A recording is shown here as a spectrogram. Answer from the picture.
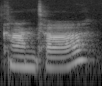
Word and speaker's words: kantha: I had read on the internet when I was looking up the kantha, what we call kantha here, I guess, in the Western world, that kind of style of making things, making a quilt, and I read that it was actually pronounced kanta, that we have kind of just been mispronouncing it all this time in more of the Western world, I guess.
